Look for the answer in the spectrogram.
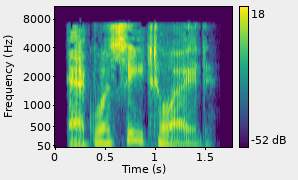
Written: equisetoid

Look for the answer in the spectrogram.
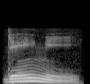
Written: gamy

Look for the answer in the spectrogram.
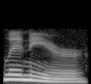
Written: linear

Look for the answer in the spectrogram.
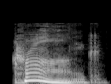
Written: cronk

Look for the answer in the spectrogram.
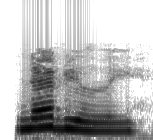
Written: nebuly

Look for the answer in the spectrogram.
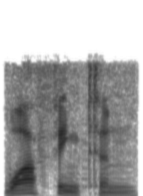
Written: Woffington

